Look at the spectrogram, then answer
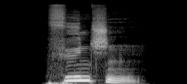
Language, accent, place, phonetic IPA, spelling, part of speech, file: German, Germany, Berlin, [ˈfyːnʃn̩], fühnschen, adjective, De-fühnschen.ogg
- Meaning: inflection of fühnsch: 1. strong genitive masculine/neuter singular 2. weak/mixed genitive/dative all-gender singular 3. strong/weak/mixed accusative masculine singular 4. strong dative plural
